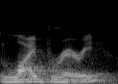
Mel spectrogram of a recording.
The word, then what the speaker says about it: library: the BR so it's library library I'm going to the libr library to get some books but often people um get lazy and don't pronounce the r and it's incorrect and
